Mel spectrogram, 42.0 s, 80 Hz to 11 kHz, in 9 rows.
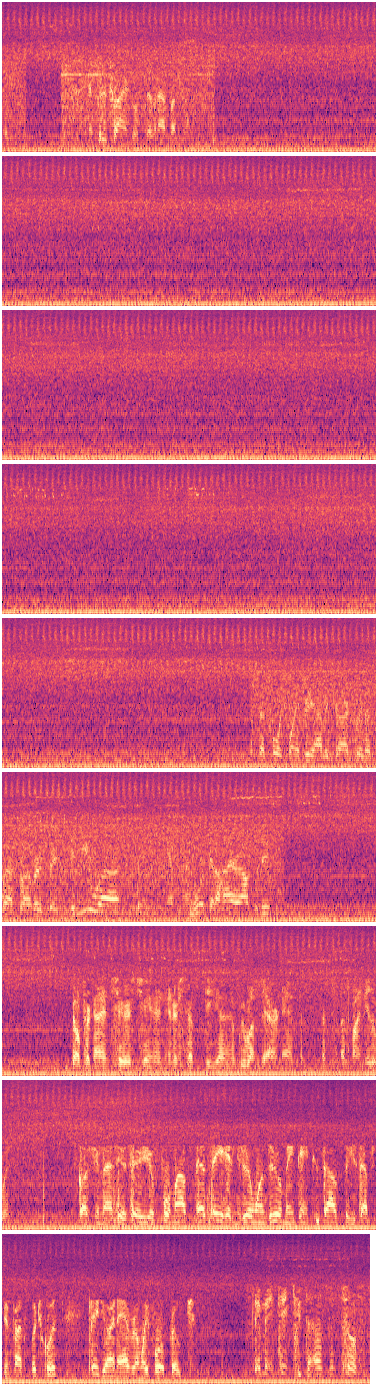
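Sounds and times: helicopter engine and rotor drone: 0.0 - 42.0.

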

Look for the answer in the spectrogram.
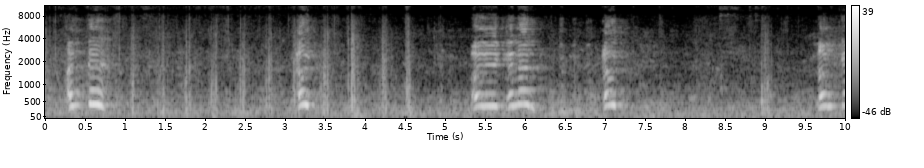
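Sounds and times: boots stamping on hard court: 0.7 - 4.8.

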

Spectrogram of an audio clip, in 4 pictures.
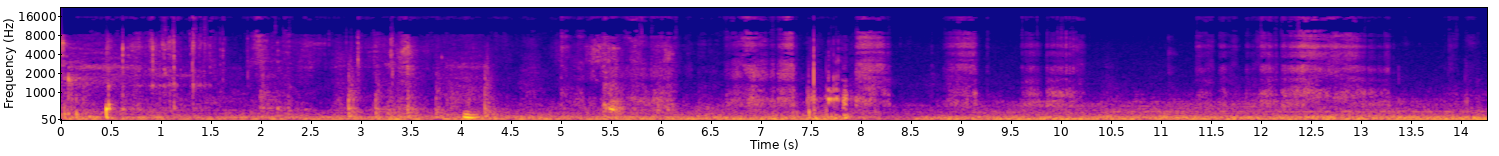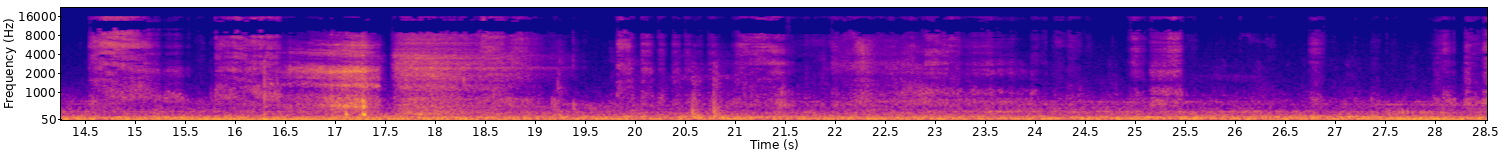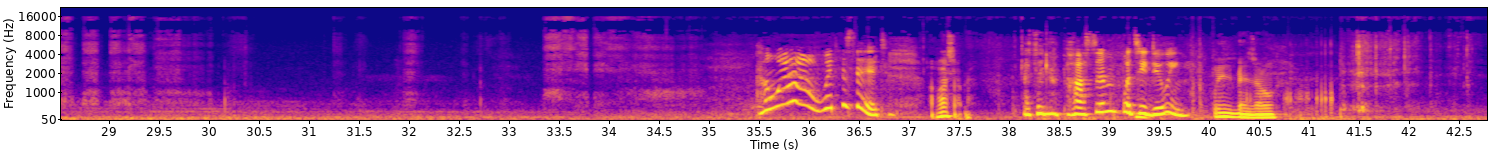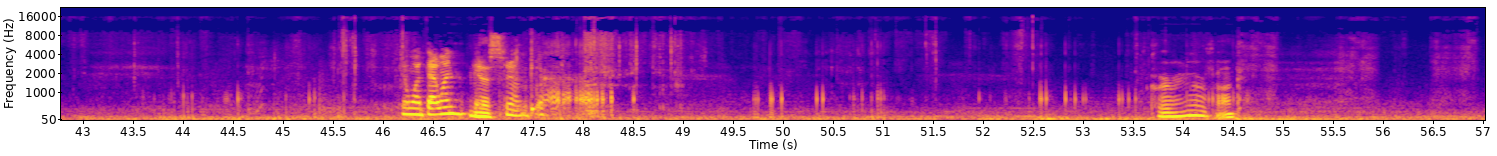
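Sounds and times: paper rustling: 0.3 - 3.9, 39.6 - 46.4, 47.2 - 52.8
marker scratching on paper: 4.8 - 10.4, 11.3 - 19.0, 19.8 - 26.0, 26.7 - 30.4, 31.2 - 35.0, 47.2 - 57.0.

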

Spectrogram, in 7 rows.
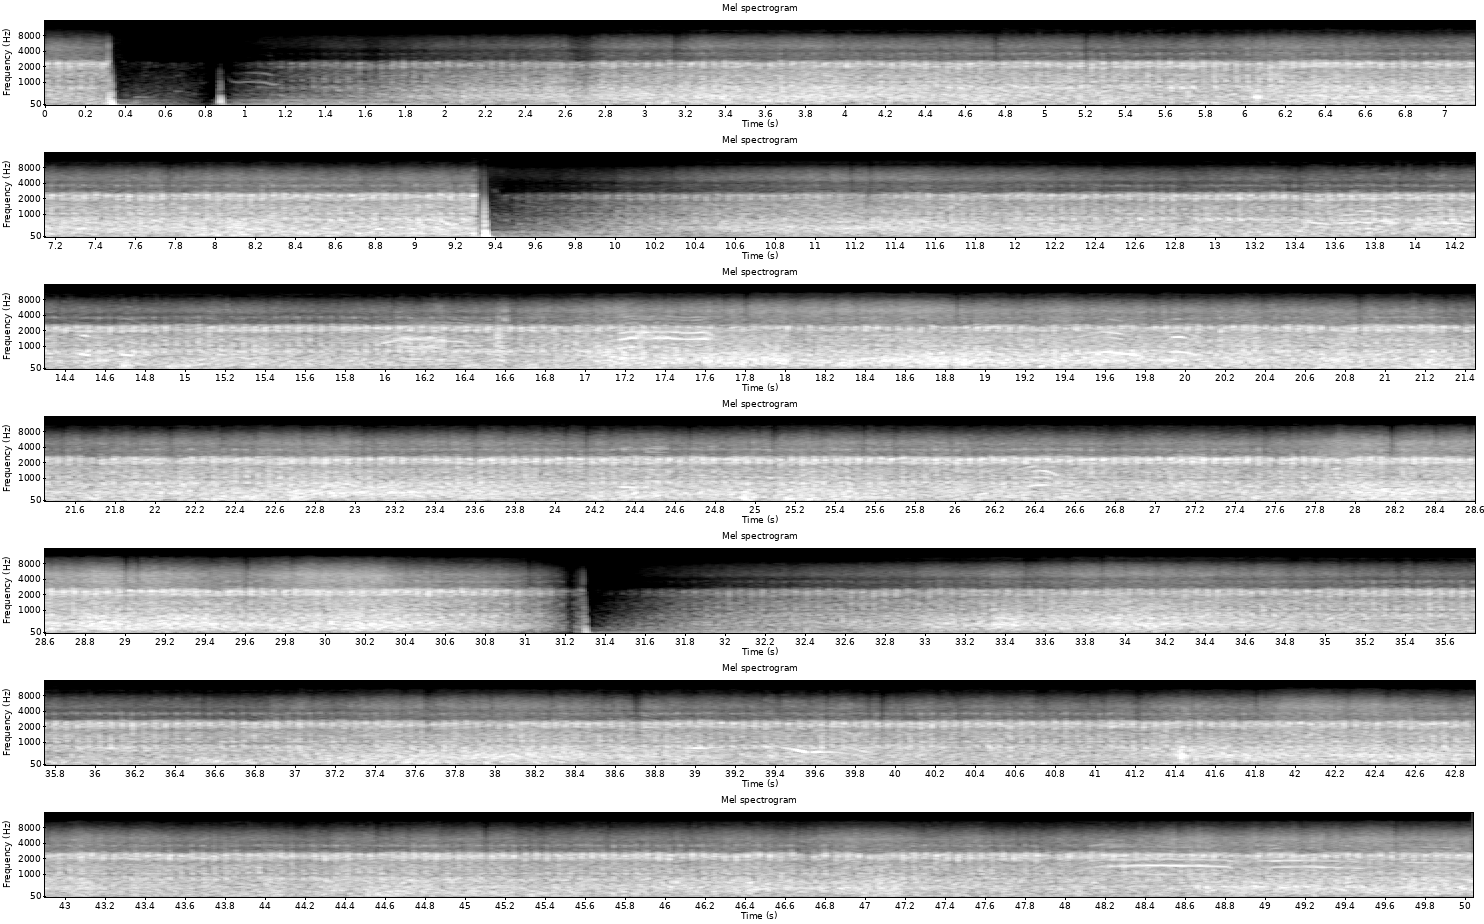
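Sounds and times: wind on microphone: 0.0 - 50.0
breaking surf: 1.7 - 50.0.

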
